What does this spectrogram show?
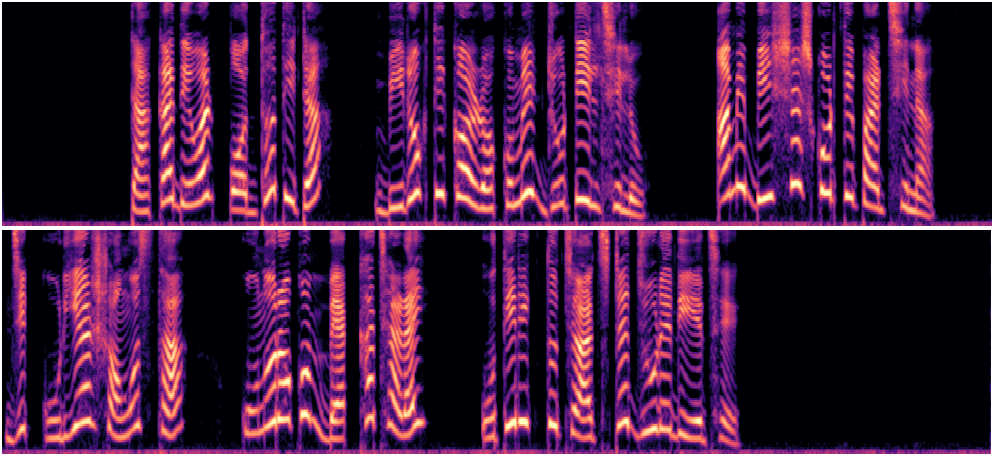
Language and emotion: Bengali, disgusted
